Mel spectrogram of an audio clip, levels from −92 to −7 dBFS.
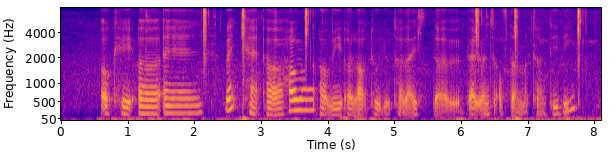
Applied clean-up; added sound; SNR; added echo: neural mask model Resemble Enhance denoiser.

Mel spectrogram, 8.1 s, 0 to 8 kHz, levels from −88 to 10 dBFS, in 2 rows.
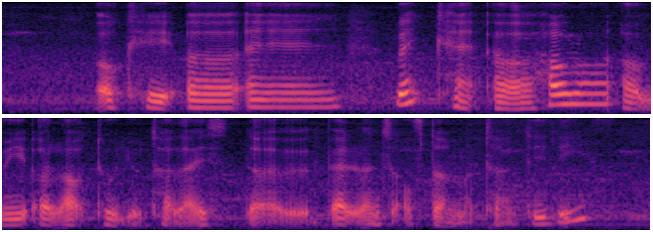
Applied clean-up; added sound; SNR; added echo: none; none; none; none.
